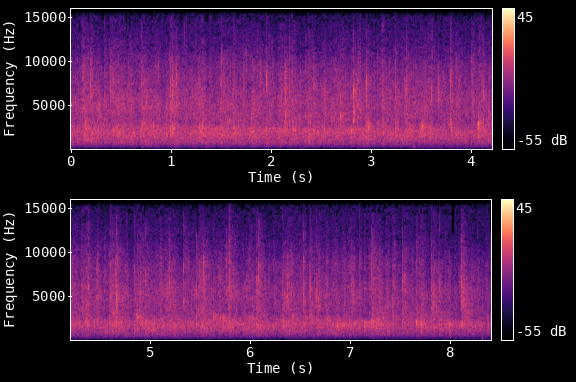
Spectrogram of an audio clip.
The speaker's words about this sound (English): So, a big round of applause for our sponsors. Thank you very much.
